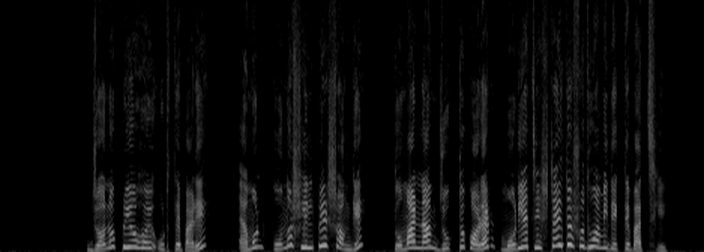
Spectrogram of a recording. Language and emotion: Bengali, angry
